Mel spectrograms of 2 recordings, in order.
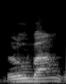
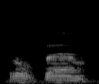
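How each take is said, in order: First: "lubang" with u first; standard pronunciation. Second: "lubang" with o for u; nonstandard pronunciation. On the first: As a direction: say lu-bang for "lubang". (ucapkan "lubang" dengan u) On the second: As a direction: say "lubang" as lo-bang, quieter. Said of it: "bukan lo". (ucapkan "lubang" menjadi lobang) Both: Shown as a demonstration.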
